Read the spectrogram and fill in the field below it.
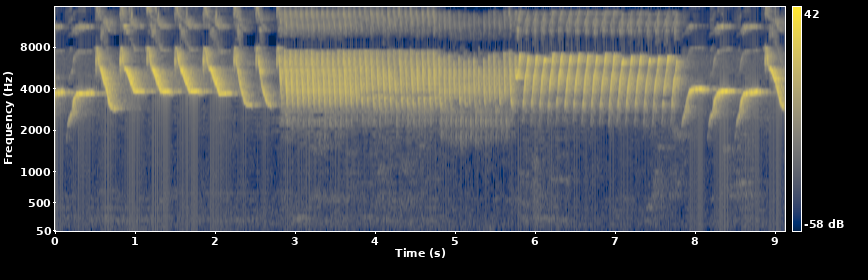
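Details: Canary in full song, meant to coax quiet canaries back into singing: repeated falling whistled notes, then a long dense buzzy trill lasting several seconds, ending with more swept whistles.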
